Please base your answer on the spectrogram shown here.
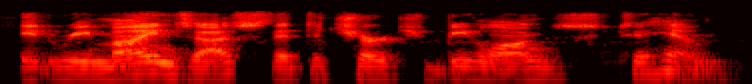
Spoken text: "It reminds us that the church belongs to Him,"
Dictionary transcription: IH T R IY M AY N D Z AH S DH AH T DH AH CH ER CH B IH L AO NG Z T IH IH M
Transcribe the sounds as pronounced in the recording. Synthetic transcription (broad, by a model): IH T R IY M AY N D Z AH S DH AH T DH AH CH ER CH B IH L AO NG Z T IH IH M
